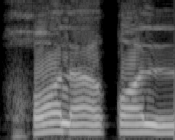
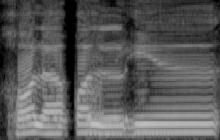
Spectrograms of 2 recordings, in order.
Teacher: Izhar alqamariyah di situ lamnya harus dibaca ngalir. Khalaqal. Nah, itu harus dialir dulu.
